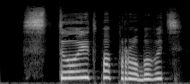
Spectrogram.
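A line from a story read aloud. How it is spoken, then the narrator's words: Exclaimed. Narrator (Russian): воскликнула ректор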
